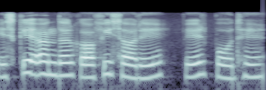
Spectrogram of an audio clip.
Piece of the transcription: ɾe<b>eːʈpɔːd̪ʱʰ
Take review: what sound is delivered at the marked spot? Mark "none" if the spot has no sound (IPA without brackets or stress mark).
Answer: p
